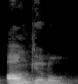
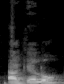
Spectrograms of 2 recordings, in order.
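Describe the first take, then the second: First: The middle consonant is a nasal ng sound. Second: The middle consonant is a plain g sound. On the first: The speaker calls it right. "you don't pronounce it as g, but as nuk" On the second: The speaker calls it wrong. "You might pronounce it as agelo? No"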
